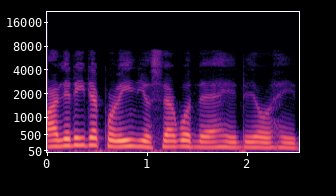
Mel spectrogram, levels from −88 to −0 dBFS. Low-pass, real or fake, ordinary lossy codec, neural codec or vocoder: 7.2 kHz; fake; none; codec, 16 kHz, 0.5 kbps, FunCodec, trained on LibriTTS, 25 frames a second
